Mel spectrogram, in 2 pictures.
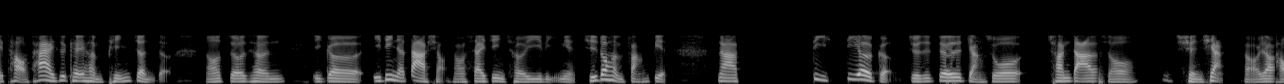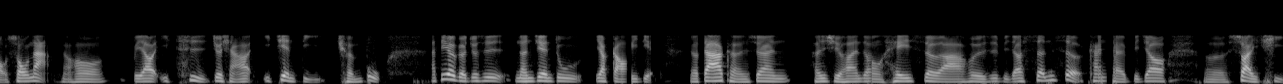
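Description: Packet loss with pitch repetition hits at 6.39, 10.93, 12.70, 19.06, 21.52 and 23.80 s. The receiver loops the last pitch period to bridge 30 to 160 ms of lost audio over the band-limited G.711 telephone sound. Short ones buzz briefly, and the longest ones fade toward silence.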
